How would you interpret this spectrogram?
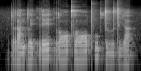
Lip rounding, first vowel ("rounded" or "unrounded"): unrounded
